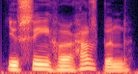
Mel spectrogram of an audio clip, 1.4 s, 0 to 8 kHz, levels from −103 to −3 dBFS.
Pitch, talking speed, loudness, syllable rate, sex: 120 Hz, 175 wpm, -13 LUFS, 4.0 syllables/s, male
